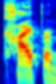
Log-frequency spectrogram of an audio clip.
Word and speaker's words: Kuiper: This is the Kuiper belt or Kuiper belt, K-U-I-P-E-R belt, pronounce it any way you want.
